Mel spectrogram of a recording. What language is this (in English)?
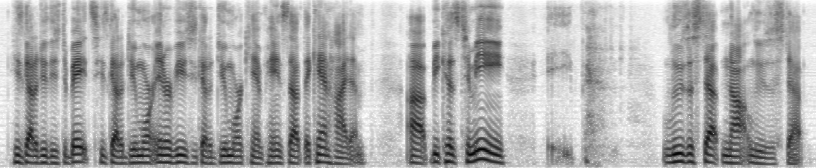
English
